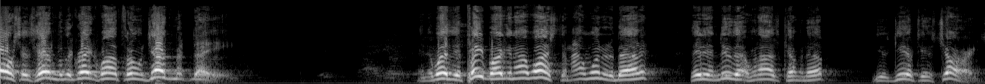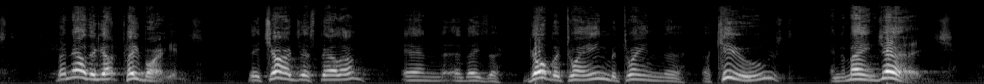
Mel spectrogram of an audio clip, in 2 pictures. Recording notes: While he was in revival service at Calvary Baptist Church of Kingston, Tennessee.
